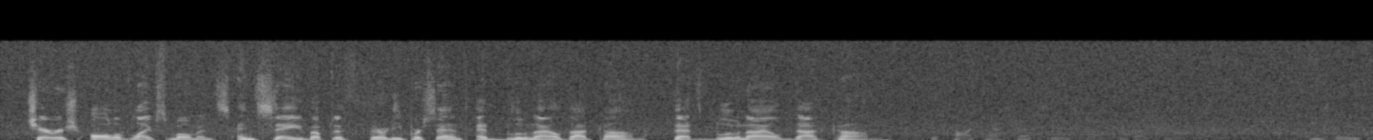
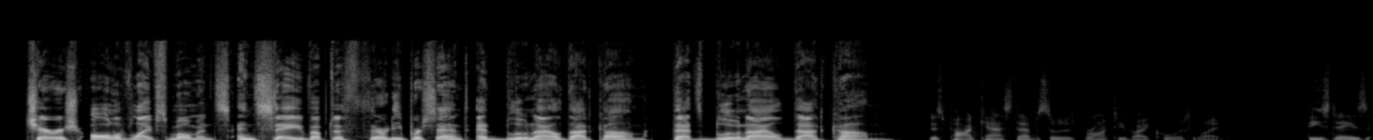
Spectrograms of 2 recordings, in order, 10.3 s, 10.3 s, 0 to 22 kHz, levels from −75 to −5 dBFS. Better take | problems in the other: second | hiss; loud; throughout; 9 dB below the speech

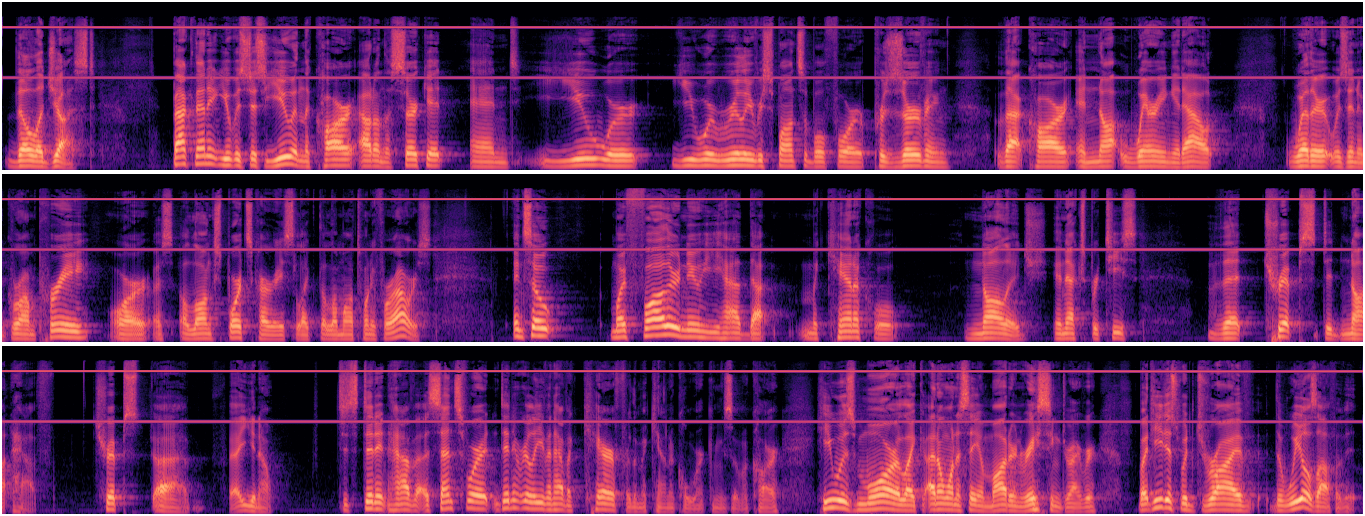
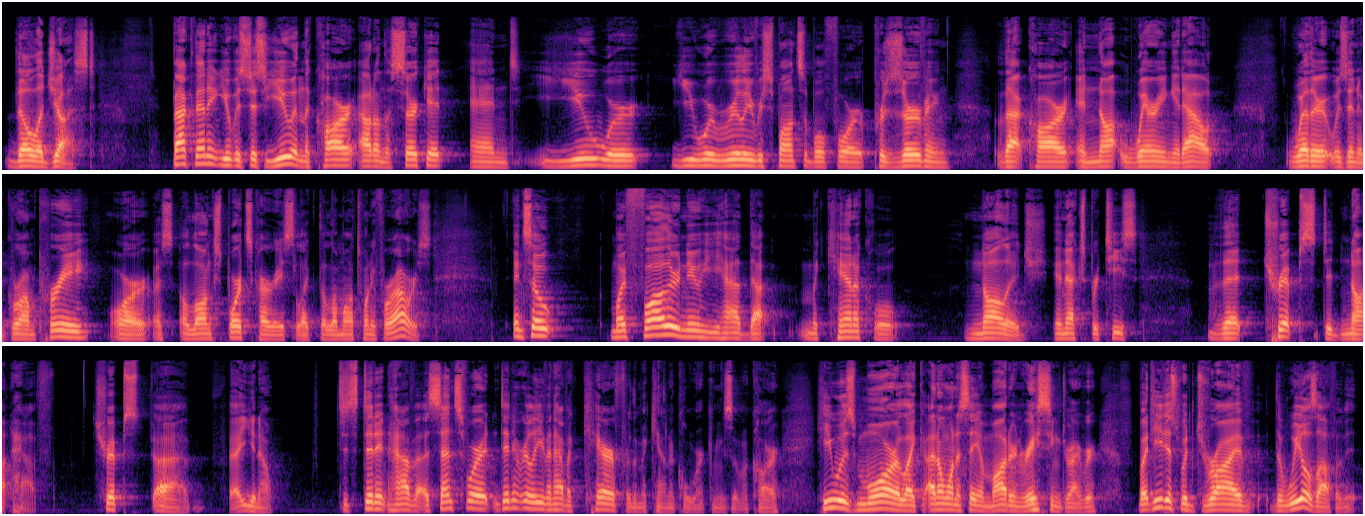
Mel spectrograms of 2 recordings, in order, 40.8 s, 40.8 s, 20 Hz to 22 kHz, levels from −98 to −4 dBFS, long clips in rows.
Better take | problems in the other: second | high-pitched whine; loud; throughout; 12 kHz, 8 dB below the speech

